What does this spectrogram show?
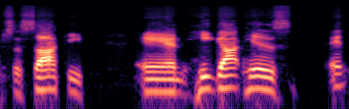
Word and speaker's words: Sasaki: There's another absolute, what MLB thinks is going to be a star pitcher coming out of Japan, Sasaki. I think that's how you pronounce his last name, Sasaki.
